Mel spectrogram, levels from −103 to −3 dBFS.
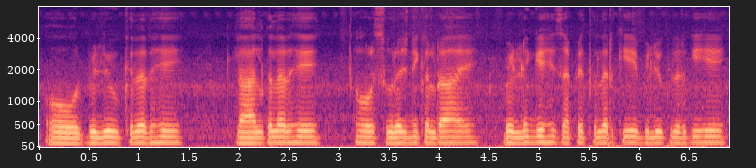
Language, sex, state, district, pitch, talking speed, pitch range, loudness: Hindi, male, Chhattisgarh, Bilaspur, 120 Hz, 180 wpm, 120-125 Hz, -17 LUFS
